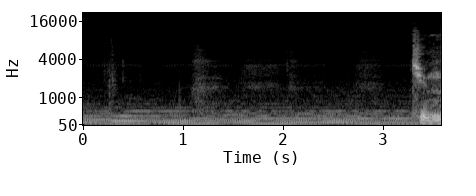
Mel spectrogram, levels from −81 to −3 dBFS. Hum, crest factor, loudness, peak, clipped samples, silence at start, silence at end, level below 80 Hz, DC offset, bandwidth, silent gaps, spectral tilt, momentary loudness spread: none; 22 dB; -39 LUFS; -14 dBFS; under 0.1%; 0 s; 0 s; -56 dBFS; under 0.1%; 15.5 kHz; none; -5 dB/octave; 8 LU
